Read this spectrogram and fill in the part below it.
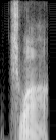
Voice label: "schwa", British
